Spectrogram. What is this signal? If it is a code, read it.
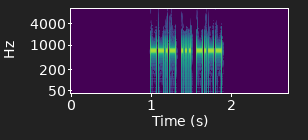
Morse code, heard as a keyed tone, about 50 wpm, 700 Hz. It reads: QSY
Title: Q-Codes 50wpm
